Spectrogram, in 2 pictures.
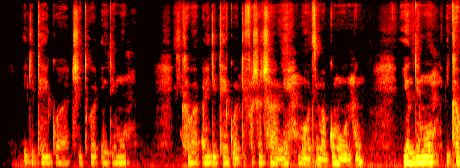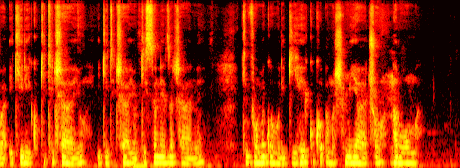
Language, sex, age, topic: Rundi, male, 18-24, agriculture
